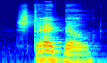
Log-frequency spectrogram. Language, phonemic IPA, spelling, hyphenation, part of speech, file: Dutch, /ˈstrɛi̯t.bɛi̯l/, strijdbijl, strijd‧bijl, noun, Nl-strijdbijl.ogg
- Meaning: battle axe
